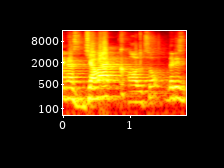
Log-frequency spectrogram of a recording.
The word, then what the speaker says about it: javac: In short, we will call Java compiler as JavaC. JavaC means Java compiler. Many of them would call it as JAVAC also.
